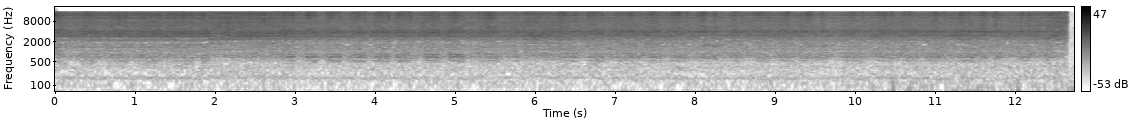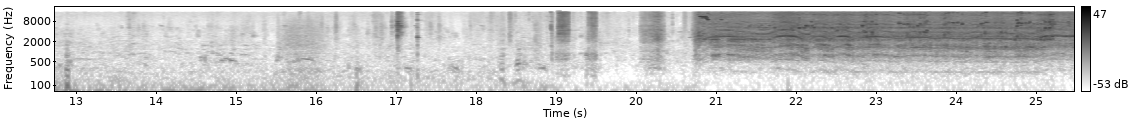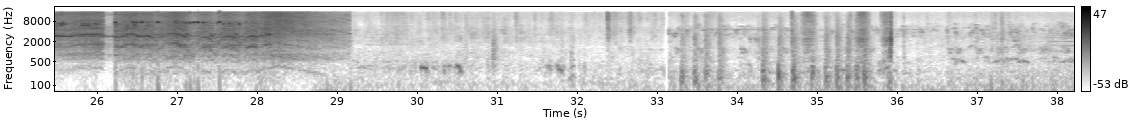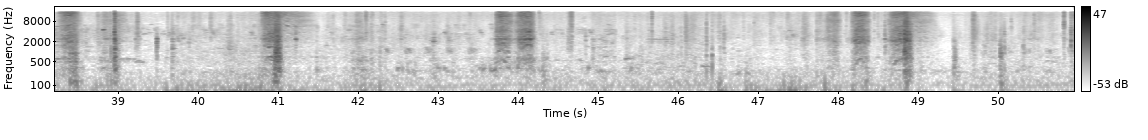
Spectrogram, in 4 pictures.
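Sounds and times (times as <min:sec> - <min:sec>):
hole saw screeching through wood: 0:00.0 - 0:12.7, 0:19.0 - 0:29.2, 0:43.7 - 0:44.3
drill boring in short bursts: 0:20.7 - 0:29.2.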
